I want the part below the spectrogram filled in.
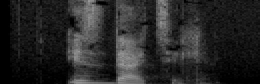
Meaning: publisher (one who publishes, especially books)
- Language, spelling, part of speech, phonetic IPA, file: Russian, издатель, noun, [ɪzˈdatʲɪlʲ], Ru-издатель.ogg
